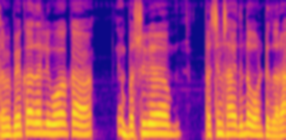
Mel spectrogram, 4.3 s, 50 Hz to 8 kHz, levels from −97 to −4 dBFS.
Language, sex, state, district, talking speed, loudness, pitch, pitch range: Kannada, male, Karnataka, Raichur, 110 wpm, -11 LUFS, 195 Hz, 185-205 Hz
